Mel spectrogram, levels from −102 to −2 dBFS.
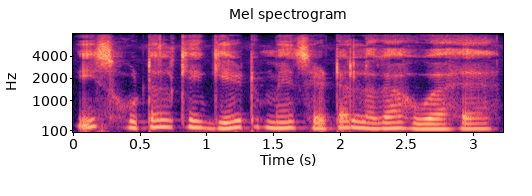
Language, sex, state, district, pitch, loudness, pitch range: Hindi, male, Jharkhand, Palamu, 180 Hz, -16 LUFS, 165-200 Hz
